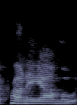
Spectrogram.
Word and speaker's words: Pranayama: year you came out with the video for pranayama is that how you say it yeah pranayama actually drama almost a year ago it was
